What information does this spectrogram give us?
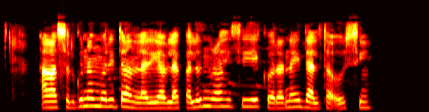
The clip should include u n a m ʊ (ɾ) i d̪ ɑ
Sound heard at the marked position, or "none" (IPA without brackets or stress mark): ɾ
